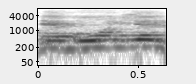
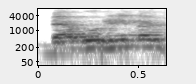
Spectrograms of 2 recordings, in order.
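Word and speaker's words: Döbereiner: माने बच्चों, इसको कई लोग डेबोनियर ट्राइब्स, कई लोग डेबोरीनर ट्राइब्स, किसी भी नाम से प्रोनाउंस करते होंगे। मैं अकॉर्डिंग टू स्पेलिंग प्रोनाउंस कर रहा हूं डेबोरीनर ट्राइब्स, ठीक, क्योंकि प्रॉपर नाउन की प्रोनाउंसिएशन गलत नहीं हुआ करती, इस वजह से बेटा प्रॉपर नाउन के हिसाब से चल रहा हूं, डेबोरीनर ट्राइब्स।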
